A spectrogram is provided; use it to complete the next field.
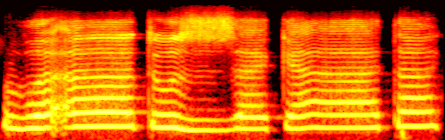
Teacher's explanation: یہاں پر لام شمسیہ ہے اس کو ظاہر نہیں کریں گے، زا کو سختی سے ادا کریں گے، سٹی بھی آئے گی ، وآتوا الزکاۃ، کاف باریک ادا کریں گے، لائٹ لیٹر ہے،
